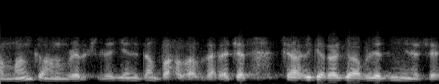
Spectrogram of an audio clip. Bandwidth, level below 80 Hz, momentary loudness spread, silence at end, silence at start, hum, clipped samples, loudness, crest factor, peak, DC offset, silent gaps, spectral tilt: 4.3 kHz; -74 dBFS; 8 LU; 0 s; 0 s; none; under 0.1%; -21 LUFS; 14 dB; -6 dBFS; under 0.1%; none; -7.5 dB/octave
